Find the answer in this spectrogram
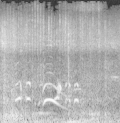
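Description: Crazy Mouse spinning coaster car running along its track: a steady rumble with wind on the microphone, and several short rising-and-falling squeals, the longest about a second in.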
